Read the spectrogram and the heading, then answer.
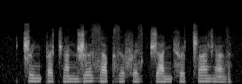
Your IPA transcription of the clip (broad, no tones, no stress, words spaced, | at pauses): ʈ͡ʂɨnʲpat͡ʃãnʲ ʐə zapzəfɛz t͡ʃanʲfɛ ʈ͡ʂãʒãz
